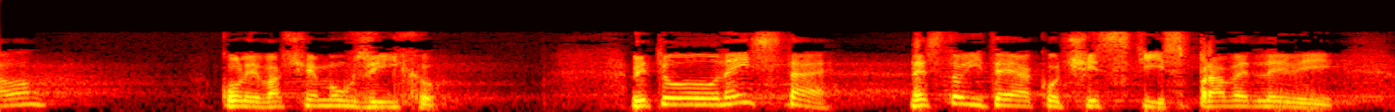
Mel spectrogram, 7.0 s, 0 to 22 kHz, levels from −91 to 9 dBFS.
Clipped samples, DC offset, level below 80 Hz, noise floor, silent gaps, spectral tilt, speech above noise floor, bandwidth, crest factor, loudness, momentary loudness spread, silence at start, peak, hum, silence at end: under 0.1%; under 0.1%; -54 dBFS; -55 dBFS; none; -3 dB/octave; 35 dB; 8 kHz; 20 dB; -19 LUFS; 8 LU; 0 s; 0 dBFS; none; 0 s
